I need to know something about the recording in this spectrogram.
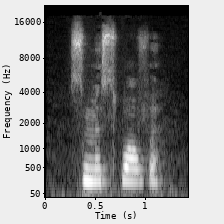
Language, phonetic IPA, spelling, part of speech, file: Polish, [zmɨsˈwɔvɨ], zmysłowy, adjective, Pl-zmysłowy.ogg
